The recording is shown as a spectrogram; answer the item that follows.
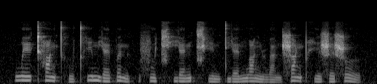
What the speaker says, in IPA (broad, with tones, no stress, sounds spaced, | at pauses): w e˥ ɪ̯ kʰ ɑ˥˩ ŋ t̪ʰ u˨˩ t̪ʰ i˥ m j ɛ˧˥ p ə˥˩ n | f u˧˥ t͡ɕʰ j ɛ˧˥ n t͡ɕʰ i˨˩ n t̪ j ɛ˧˥ n̪ w ɑ˥˩ ŋ ɻ w a˨˩ n ʂ ɑ˥˩ ŋ pʰ i˨˩ ʂ e˦ ɪ̯ ʂ o˥˩ ʊ̯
